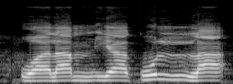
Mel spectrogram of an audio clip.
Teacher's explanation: নুনটা সাকিনওয়ালা হরফ লামটা তাজদিওয়ালা হরফ তাহলে সাকিনওয়ালা হরফের পরে লামটা তাজদিওয়ালা হরফ এজন্য আমরা নুন সাকিনটাকে বাদ দিব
